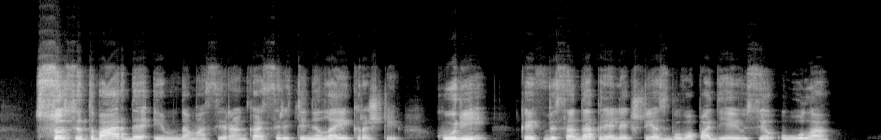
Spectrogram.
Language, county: Lithuanian, Klaipėda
